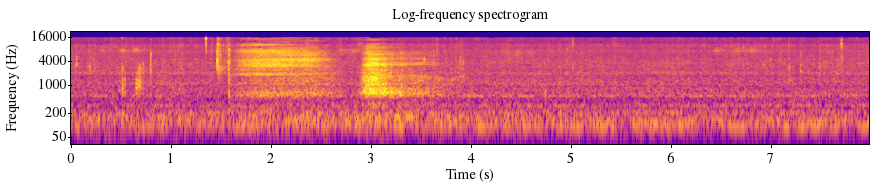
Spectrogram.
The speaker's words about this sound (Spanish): Lo que escuchas de fondo es la lluviecita, está lloviznando. El bosque está enfrente mío y la montaña con la cueva.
